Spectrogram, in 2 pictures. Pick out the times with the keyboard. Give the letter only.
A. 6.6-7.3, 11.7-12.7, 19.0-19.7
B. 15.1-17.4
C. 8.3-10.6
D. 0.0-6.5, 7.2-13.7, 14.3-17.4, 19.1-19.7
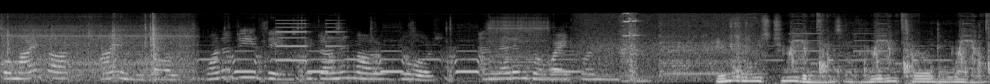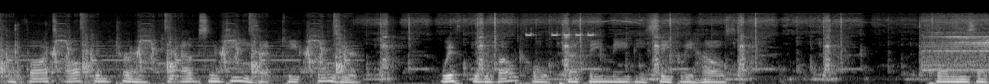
C.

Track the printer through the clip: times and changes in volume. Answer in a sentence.
You can hear the printer from 0.0 to 19.7 s, at a steady volume.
